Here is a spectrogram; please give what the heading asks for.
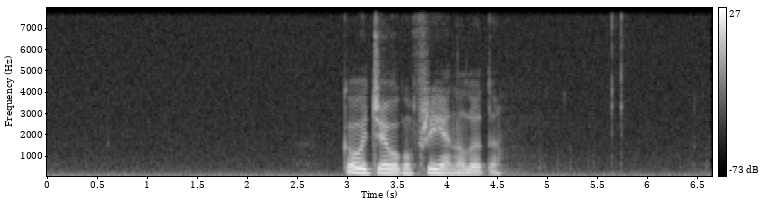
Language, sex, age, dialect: Faroese, female, 15-35, Suðuroy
